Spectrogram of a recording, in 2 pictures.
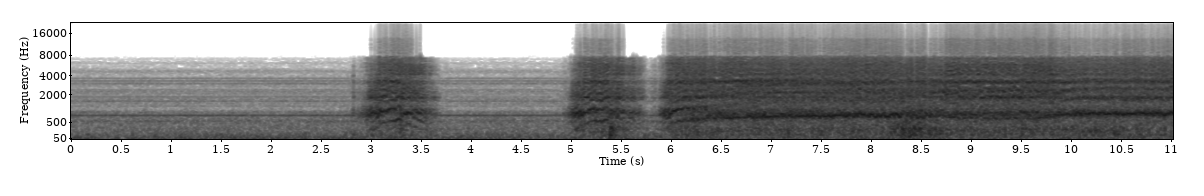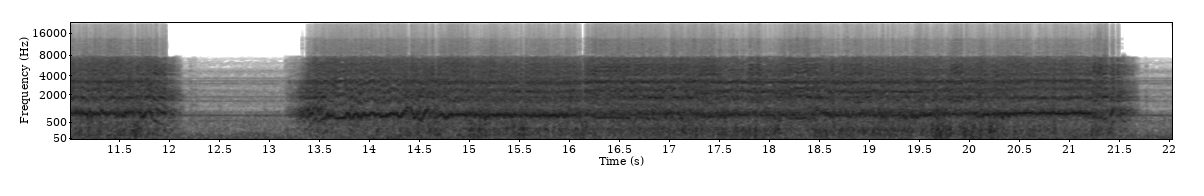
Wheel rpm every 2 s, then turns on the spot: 0, 20, 30, 160, 200, 220, 50, 200, 200, 200, 160.
none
